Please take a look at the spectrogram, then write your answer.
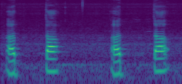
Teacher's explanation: اب یہ آ گیا نا تشدید، یہاں پہ بیچ میں ہمیں تھوڑا سا رکنا پڑ رہا ہے اور تھوڑا سختی سے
